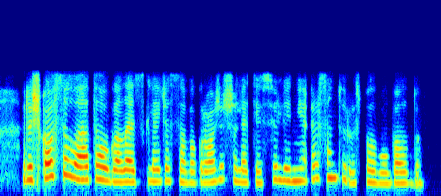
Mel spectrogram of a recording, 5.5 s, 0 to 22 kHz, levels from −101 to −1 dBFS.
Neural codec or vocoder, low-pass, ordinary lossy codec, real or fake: codec, 16 kHz, 4 kbps, FreqCodec, smaller model; 5.4 kHz; Opus, 24 kbps; fake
